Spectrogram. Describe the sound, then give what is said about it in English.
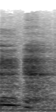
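A voice imitates labored, struggling breathing, as when waking up unable to breathe from dust: two quick, raspy gasps in a row, breathy and strained, with a faint voiced catch on the second one. No words are spoken. “So I woke up and when I tell you, I could not breathe. Like, I was breathing like this.”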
